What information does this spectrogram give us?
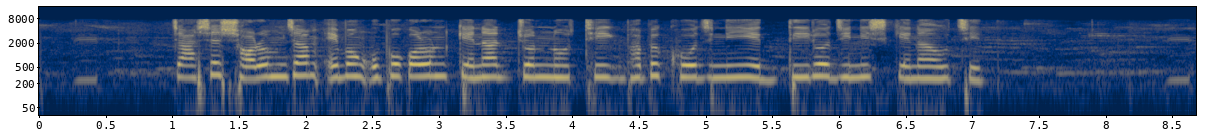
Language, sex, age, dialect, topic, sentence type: Bengali, female, 25-30, Standard Colloquial, agriculture, statement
